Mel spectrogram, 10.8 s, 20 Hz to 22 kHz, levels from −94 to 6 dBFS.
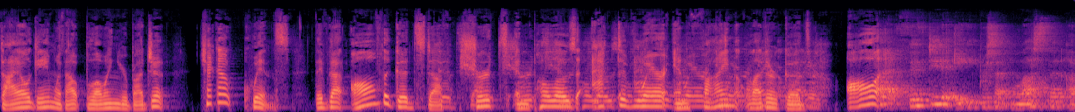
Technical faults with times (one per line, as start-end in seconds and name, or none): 4.38-8.34 feedback echo between two devices
8.81-10.75 switch to a distant microphone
